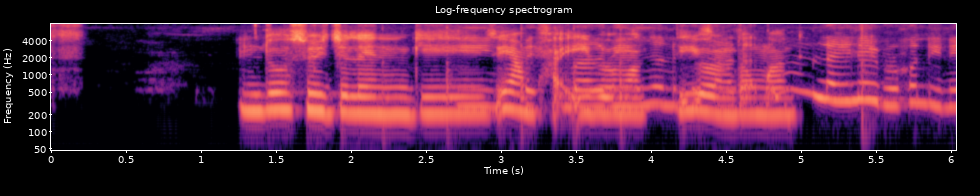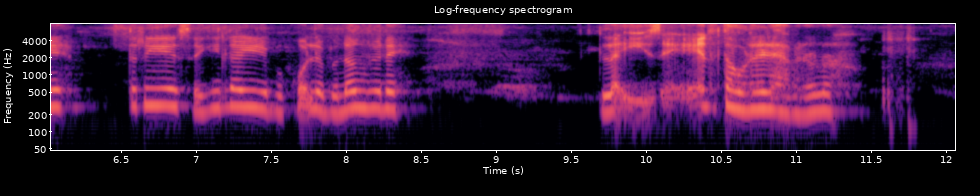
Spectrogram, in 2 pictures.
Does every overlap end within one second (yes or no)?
no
